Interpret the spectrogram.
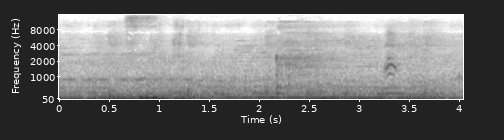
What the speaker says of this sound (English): Mom Crow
